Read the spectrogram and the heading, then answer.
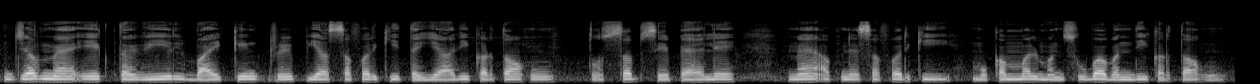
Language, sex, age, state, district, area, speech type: Urdu, male, 30-45, Delhi, New Delhi, urban, spontaneous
